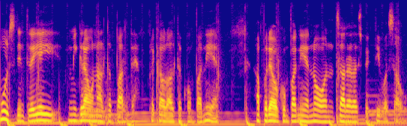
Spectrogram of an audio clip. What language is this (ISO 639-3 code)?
ron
